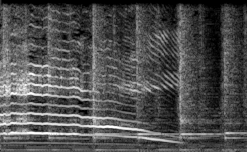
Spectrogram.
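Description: A long, high-pitched cry that swoops up, holds for over a second and slides back down near the end, over bouncy background music.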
